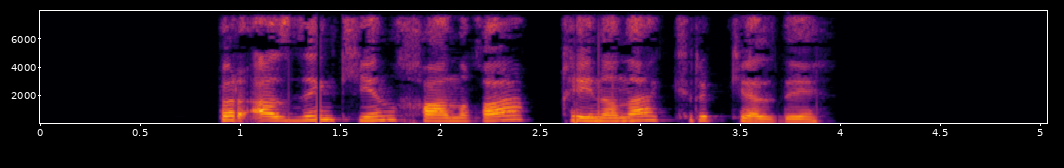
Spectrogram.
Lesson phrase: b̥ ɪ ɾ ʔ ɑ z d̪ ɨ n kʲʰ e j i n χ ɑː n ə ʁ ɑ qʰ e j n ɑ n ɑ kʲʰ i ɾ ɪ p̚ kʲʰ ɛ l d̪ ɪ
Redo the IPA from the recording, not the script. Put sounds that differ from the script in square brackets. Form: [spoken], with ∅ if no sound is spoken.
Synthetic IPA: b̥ ɪ ɾ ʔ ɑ z d̪ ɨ n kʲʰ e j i n χ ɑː n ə ʁ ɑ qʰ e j n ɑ n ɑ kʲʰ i ɾ ɪ p̚ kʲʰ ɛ l d̪ ɪ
